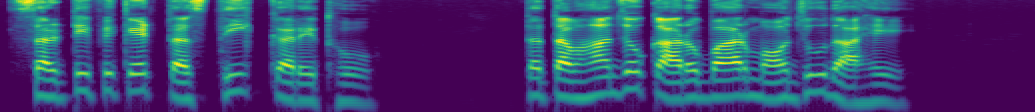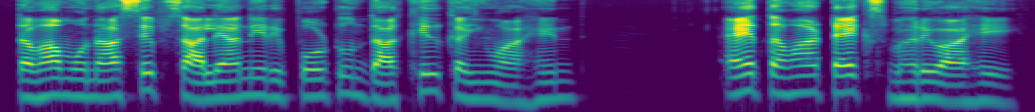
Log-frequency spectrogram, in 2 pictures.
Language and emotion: Sindhi, neutral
